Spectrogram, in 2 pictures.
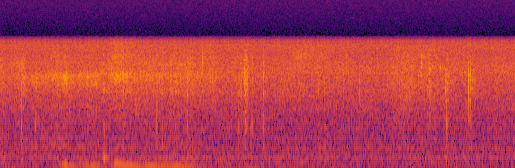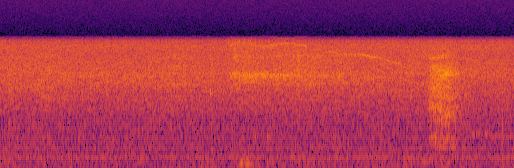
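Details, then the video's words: Boxer dog Bowser snores in his sleep while dreaming, recovering from a throat operation: a low rumble early on, airy breaths in between, and further short snorts near the middle and the end. "Bowser the Boxer snores and dreams"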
